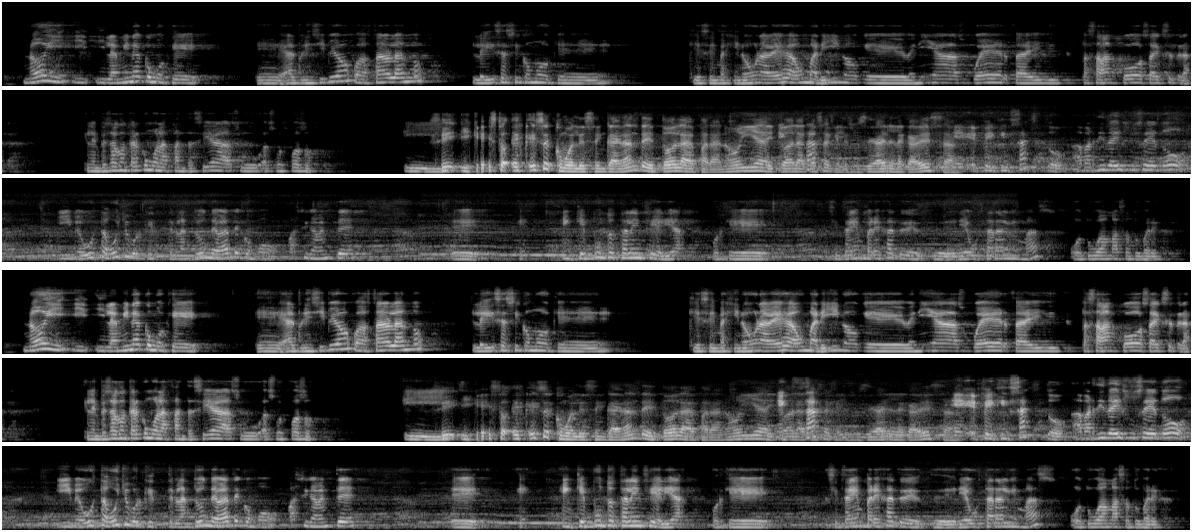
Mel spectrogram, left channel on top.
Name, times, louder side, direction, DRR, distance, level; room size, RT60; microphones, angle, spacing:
voice 1, 0.2-2.0 2.5-4.3 4.7-6.1 6.9-11.9 12.7-15.0 15.9-16.4 19.6-20.1 21.4-23.8 24.3-27.3 28.3-28.7 28.9-29.1 29.4-30.6 30.9-31.5 32.0-35.5, right 5 dB, 60° right, 0.8 m, -23 dB
voice 2, 16.3-19.9 20.2-21.4, left 3 dB, 80° left, 1.1 m, -21 dB
sound 1, 17.9-33.9, equal, 35° left, 4.3 m, -35 dB
29.5 x 28.0 x 3.6 m
head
